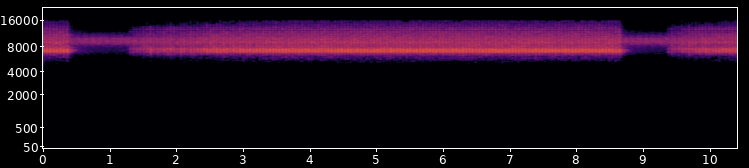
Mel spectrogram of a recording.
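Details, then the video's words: High, hissing grasshopper chorus pulsing around four times a second. It drops away at the start, rebuilds gradually, holds steady, then dips again before returning near the end. "Grass Hopper Sounds"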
